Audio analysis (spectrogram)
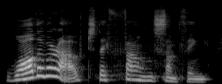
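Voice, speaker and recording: A woman's voice: mid-range voice, huge pitch swings, moderate pace. An actress playing the authoritative female leader of a survivor community in an audio drama. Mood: businesslike, commanding. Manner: authoritative, swearing, shifts from supportive to domineering. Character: commanding female community leader, confiding yet ruthless.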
